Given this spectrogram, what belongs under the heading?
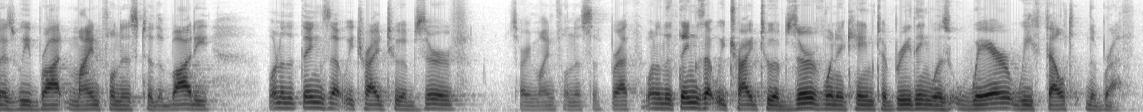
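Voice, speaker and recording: A man guiding a meditation as a teacher, speaking in a gentle, unforced and reassuring manner. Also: mid-range voice. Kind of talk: guided meditation instruction.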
